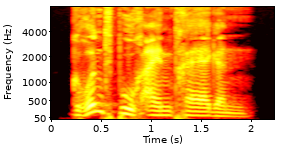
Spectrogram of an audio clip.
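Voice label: "Grundbucheinträgen" German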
